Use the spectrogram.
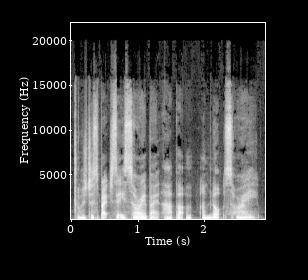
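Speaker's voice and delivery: softly, after crying; quiet, tearful whisper. Real, not acted. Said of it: "In fact, I'm going to".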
